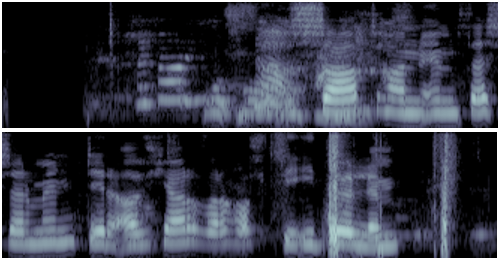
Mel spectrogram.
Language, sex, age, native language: Icelandic, male, 11, Icelandic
